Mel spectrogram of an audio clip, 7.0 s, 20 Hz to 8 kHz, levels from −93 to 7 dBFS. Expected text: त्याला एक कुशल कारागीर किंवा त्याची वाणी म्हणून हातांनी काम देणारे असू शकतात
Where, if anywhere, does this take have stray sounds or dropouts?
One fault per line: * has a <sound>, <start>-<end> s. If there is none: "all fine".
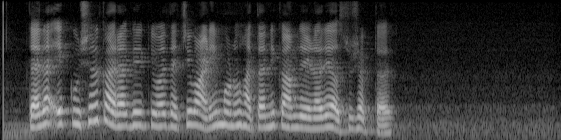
all fine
